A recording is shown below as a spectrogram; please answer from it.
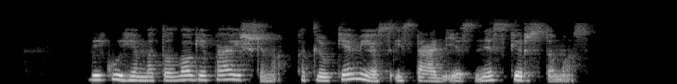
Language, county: Lithuanian, Alytus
